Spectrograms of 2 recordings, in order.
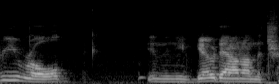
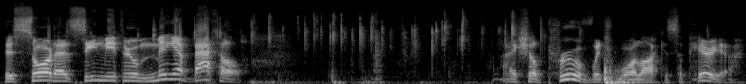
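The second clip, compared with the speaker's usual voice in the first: skeleton warrior; 3 semitones higher than usual. Acted.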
